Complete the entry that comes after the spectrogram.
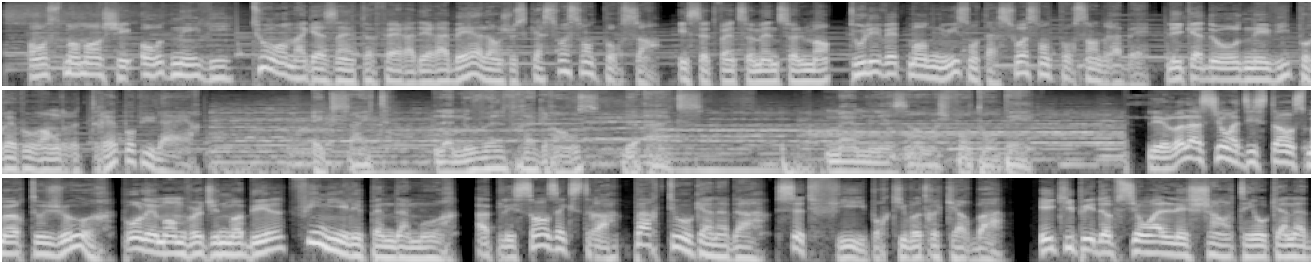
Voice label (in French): ANNONCEUR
